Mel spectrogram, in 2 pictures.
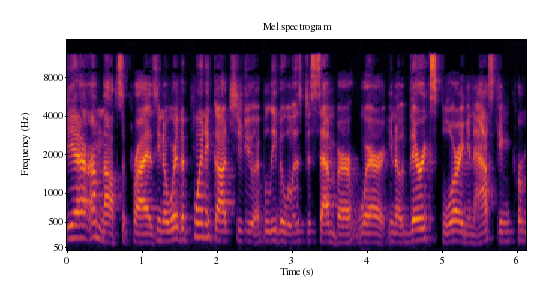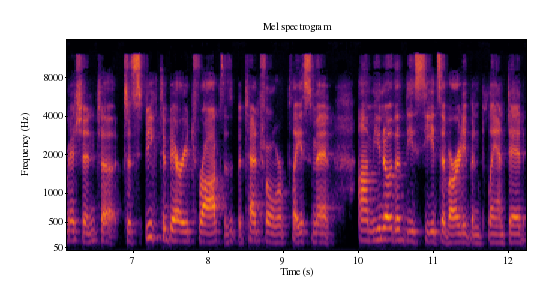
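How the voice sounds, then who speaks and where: A woman with an American accent speaks at a fairly quick pace with hardly any pauses, fairly low in pitch and with ordinary pitch variation. It is a plain, everyday voice against a quiet background. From New Jersey. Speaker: sports reporter. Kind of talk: podcast interview.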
